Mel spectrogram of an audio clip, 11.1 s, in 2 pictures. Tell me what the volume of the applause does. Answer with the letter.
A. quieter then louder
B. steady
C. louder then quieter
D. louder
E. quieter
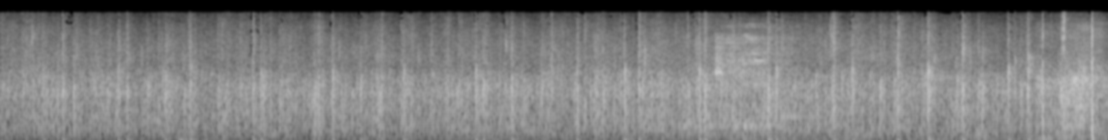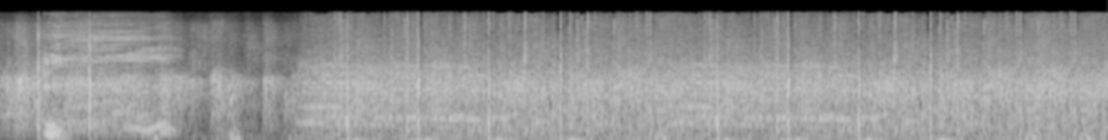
D.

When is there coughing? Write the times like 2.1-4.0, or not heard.
5.3-6.5.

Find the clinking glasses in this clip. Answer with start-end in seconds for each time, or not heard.
3.2-4.0.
